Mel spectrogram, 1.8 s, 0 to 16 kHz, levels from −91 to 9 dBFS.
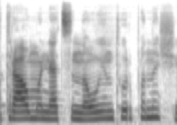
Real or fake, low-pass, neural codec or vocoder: real; 14.4 kHz; none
